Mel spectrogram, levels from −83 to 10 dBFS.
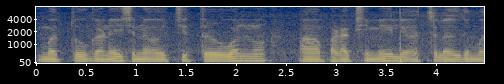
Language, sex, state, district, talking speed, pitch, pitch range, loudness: Kannada, male, Karnataka, Koppal, 105 wpm, 110 Hz, 105-115 Hz, -17 LUFS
